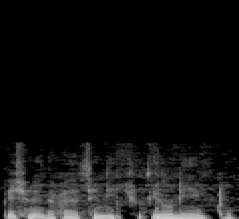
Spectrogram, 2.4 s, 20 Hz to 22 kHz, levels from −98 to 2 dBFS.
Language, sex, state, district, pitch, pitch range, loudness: Bengali, female, West Bengal, Paschim Medinipur, 185 Hz, 175-190 Hz, -25 LUFS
